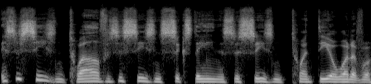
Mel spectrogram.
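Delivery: ordinary delivery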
